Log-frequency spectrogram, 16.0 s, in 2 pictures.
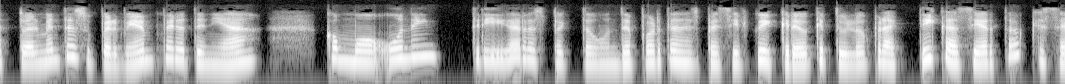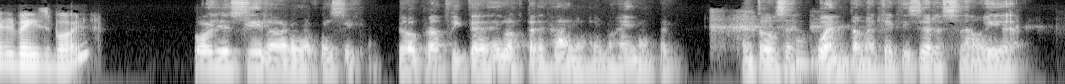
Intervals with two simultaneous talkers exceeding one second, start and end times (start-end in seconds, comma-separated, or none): none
